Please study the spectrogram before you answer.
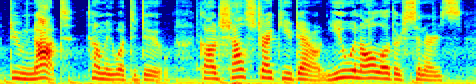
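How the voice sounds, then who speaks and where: Woman voicing a strange male creature, odd and flat, zealous, threatening, over faint music. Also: mid-range voice, normal speed. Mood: menacing. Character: eerie male creation of a strange god, childlike then fanatical.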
